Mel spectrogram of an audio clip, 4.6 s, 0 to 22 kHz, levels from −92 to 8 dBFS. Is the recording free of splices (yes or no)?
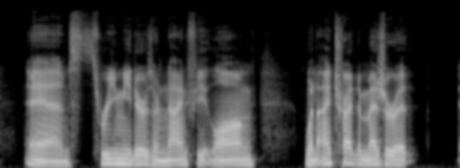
yes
